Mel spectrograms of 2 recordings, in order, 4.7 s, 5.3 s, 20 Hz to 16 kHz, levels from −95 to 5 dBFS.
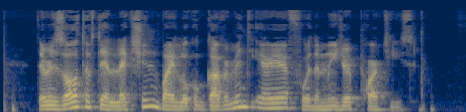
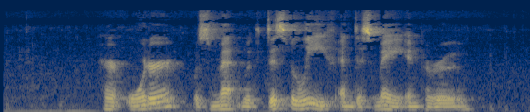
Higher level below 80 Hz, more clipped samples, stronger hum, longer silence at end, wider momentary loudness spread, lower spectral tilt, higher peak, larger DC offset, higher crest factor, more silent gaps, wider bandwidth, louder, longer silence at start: about the same, -62 dBFS vs -58 dBFS; neither; neither; second, 0.3 s vs 0.6 s; second, 8 LU vs 13 LU; first, -5.5 dB/octave vs -2.5 dB/octave; second, -6 dBFS vs 0 dBFS; neither; second, 18 dB vs 24 dB; neither; about the same, 11.5 kHz vs 11.5 kHz; about the same, -24 LUFS vs -23 LUFS; second, 0.1 s vs 0.7 s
